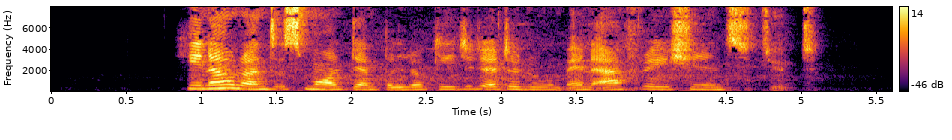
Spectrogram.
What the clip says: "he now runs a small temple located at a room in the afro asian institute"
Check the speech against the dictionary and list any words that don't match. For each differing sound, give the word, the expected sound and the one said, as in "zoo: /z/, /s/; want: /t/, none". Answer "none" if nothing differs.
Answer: asian: /ʒ/, /ʃ/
